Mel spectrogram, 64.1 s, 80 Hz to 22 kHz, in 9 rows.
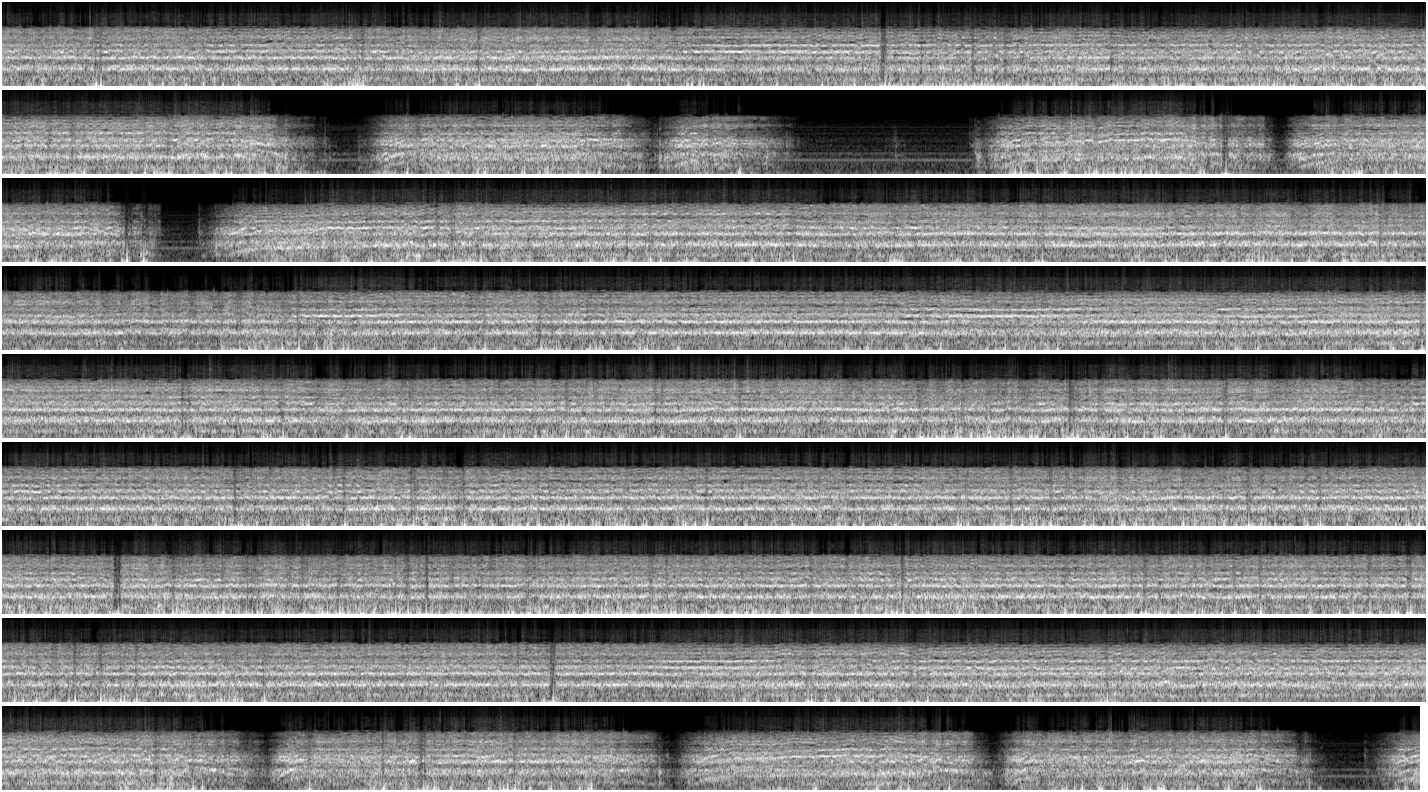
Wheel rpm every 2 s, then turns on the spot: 230, 220, 210, 210, 130, 40, 110, 110, 210, 220, 230, 230, 230, 220, 230, 220, 230, 230, 230, 230, 230, 230, 240, 230, 240, 230, 230, 220, 200, 170, 130, 110.
12-14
